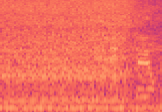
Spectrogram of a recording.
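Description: A sports car engine roars loud and close under acceleration, a steady deep growl with strong low harmonics that shifts slightly at the end, and someone talking over it.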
